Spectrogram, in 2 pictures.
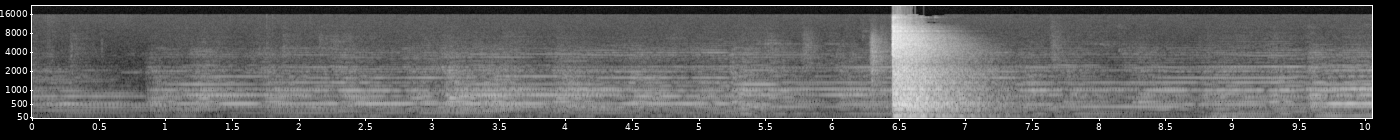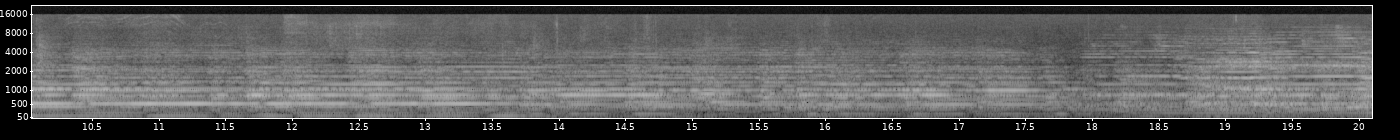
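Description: Contemporary chamber music with sustained instrumental tones. About six and a half seconds in, a single loud percussive strike rings out and dies away over about a second.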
